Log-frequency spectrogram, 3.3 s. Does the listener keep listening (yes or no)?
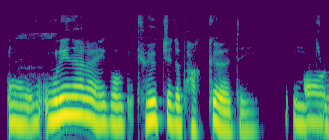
no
